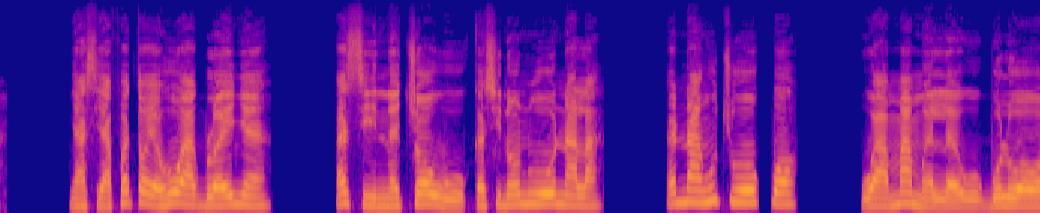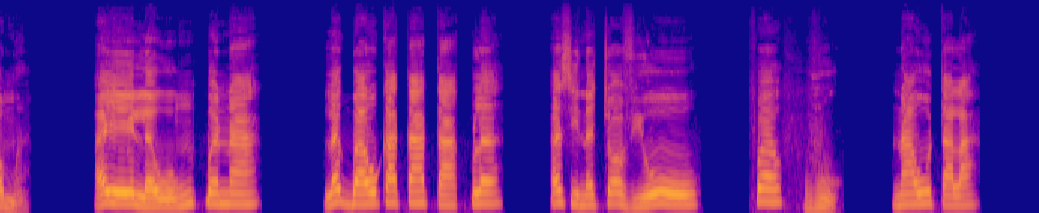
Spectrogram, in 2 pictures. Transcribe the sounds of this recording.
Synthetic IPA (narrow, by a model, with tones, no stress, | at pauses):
ɲã˨si˨a˨ɸɛ˦t̪ɔ˦je˨ɦo˦wa˨ɡ͡blɔ˨ɛ˦ɲɛ̃˦ | e˦si˨nɛ̃˨t͡ʃɔ˦wo˨kɛ˨si˨nɔ̃˦nũ˦wo˦nã˦la˦ | ɛ˦nã˦ŋũ˦t͡ʃu˦wo˦k͡pɔ˦ | wo˨a˨mã˦mɛ̃˨lɛ˨wo˨ɡ͡bo˦lo˦wɔ˦wɔ˦mɛ̰̃˨ | e˦jɛ˦lɛ˨wo˨ŋũ˦k͡pɛ˦nã˦ | lɛ˦ɡ͡ba˨wo˦ka˦t̪ã˦t̪a˨k͡plɛ˦ | e˦si˨nɛ̃˨t͡ʃɔ˦vi˨wo˦wo˦ | ɸɛ˦ | βṵ˨ | nã˦wo˦t̪a˨la˦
